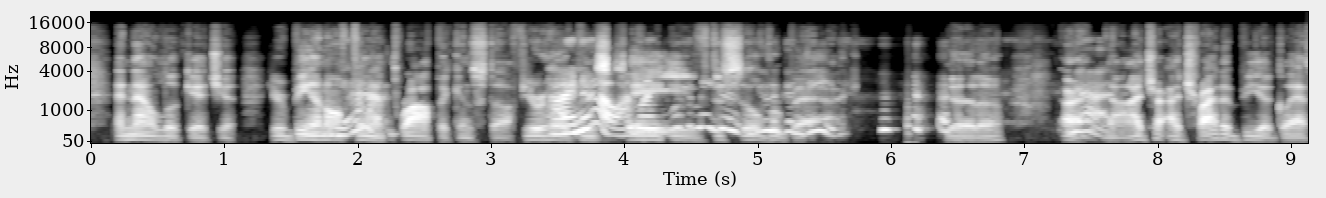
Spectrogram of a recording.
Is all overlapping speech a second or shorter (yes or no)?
no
